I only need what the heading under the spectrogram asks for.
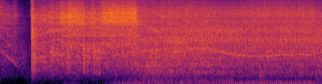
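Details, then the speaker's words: DeLorean, just started after priming fuel pump: engine catches, flares, then idle rises and sags instead of holding steady; idle hunting, idle control valve suspected. "You can see, probably have the same problem that I had before. This is exactly what I have. It's an idle hunting problem."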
